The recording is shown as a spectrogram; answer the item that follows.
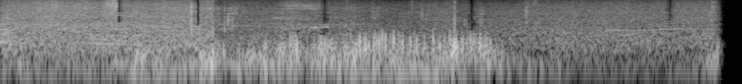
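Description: Wind buffeting the camera microphone in gusts, loudest from about half a second in until near the end.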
